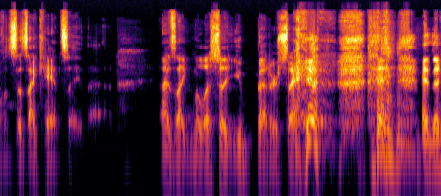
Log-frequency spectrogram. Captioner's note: chuckles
